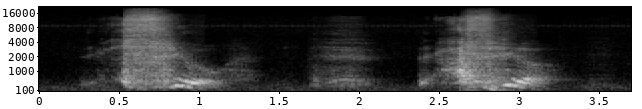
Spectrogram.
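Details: A woman sneezes twice after taking Chhinkni sneezing powder, which she says burns. Each sneeze has a sharp intake and explosive release, with a short soft vocal sound between them; induced sneezing.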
